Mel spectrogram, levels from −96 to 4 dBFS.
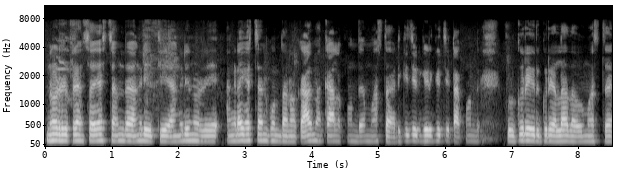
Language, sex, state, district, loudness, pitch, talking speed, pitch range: Kannada, male, Karnataka, Dharwad, -20 LUFS, 130 Hz, 185 wpm, 125-140 Hz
